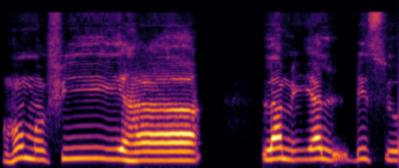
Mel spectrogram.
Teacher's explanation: এবারে একদম শেষেরটার সংজ্ঞা লক্ষ্য করেন শেষের মিম সাকিনের পরে যদি মিম আর বা ছাড়া মিম সাকিনের পরে যদি মিম আর বা ছাড়া অন্য অক্ষর অন্য যে 27টা আর অক্ষর আছে ওই অক্ষরের মধ্যে কোন একটি অক্ষর আসে তাহলে মিম সাকিনকে বিনা গুন্নায় জাহির করে পড়তে হবে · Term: ইজহারে সাফাবি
